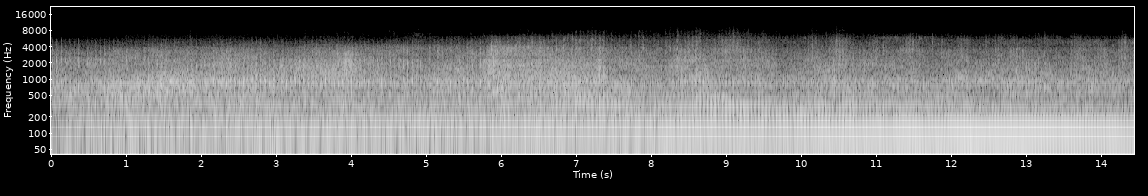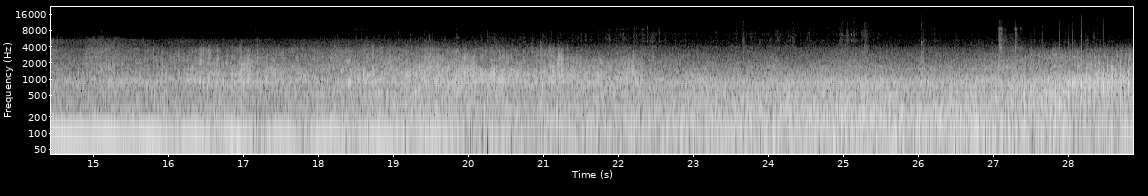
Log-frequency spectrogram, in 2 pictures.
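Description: Robinson R22 Beta II helicopter hovering and moving low: its two-bladed main rotor and four-cylinder Lycoming piston engine give a steady drone with a low hum. The low hum fades about two-thirds of the way through, and the sound grows louder again near the end.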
